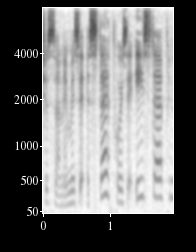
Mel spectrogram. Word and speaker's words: Estep: It's Estep, not Estep? Yeah, I mean, Estep's how it's pronounced.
